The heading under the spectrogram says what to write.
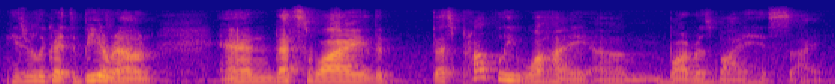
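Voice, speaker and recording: A man in his thirties rehearsing a best man's wedding speech in an earnest, somewhat halting way, often repeating phrases. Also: mid-range voice, expressive, pushed and bright. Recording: muffled lo-fi, clear background noise.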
